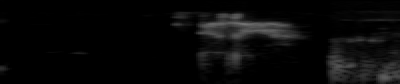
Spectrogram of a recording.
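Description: Near silence for about a second, then a faint, short whispered spoken answer, most likely a child softly answering "bear" over a video-call connection.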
